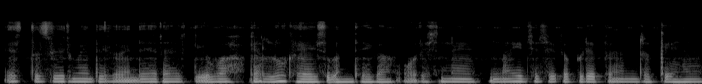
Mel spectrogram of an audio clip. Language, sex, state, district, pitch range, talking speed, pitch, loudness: Hindi, male, Rajasthan, Nagaur, 120-130 Hz, 195 wpm, 125 Hz, -35 LUFS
